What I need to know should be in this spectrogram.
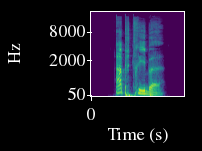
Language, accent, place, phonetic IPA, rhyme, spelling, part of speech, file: German, Germany, Berlin, [ˈapˌtʁiːbə], -aptʁiːbə, abtriebe, verb, De-abtriebe.ogg
- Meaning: first/third-person singular dependent subjunctive II of abtreiben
